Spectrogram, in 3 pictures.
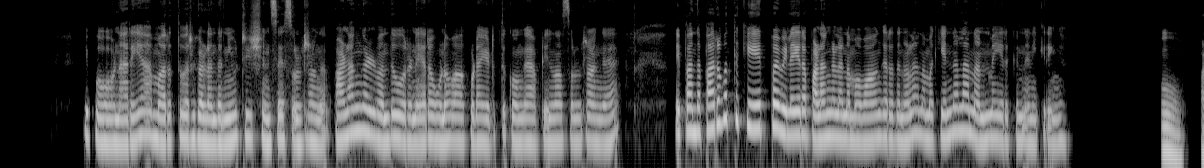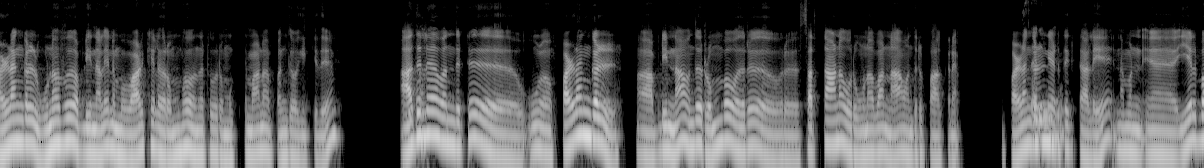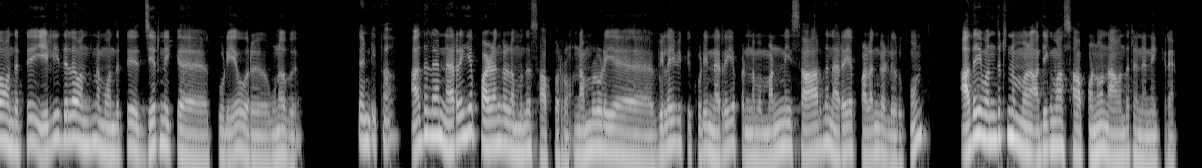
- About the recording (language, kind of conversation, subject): Tamil, podcast, பருவத்துக்கேற்ப பழங்களை வாங்கி சாப்பிட்டால் என்னென்ன நன்மைகள் கிடைக்கும்?
- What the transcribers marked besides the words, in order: in another language: "நியூட்ரிஷியன்ஸ்ஸே"; other noise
